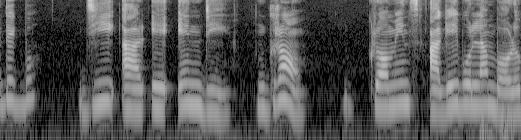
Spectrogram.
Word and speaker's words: gros: অর্থাৎ ফ্রেঞ্চ ভাষার ক্ষেত্রে সেই সমস্ত শব্দগুলি সম্পূর্ণ উচ্চারণ হয় না যদি কোনো শব্দের শেষে কনসোনেন্ট থাকে। যেমন GROS এর উচ্চারণ হবে গ্রো।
